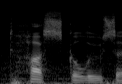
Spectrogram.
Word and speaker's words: Tuscaloosa: It's Tuscaloosa is pronounced like the tusk of an elephant and then Luca.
